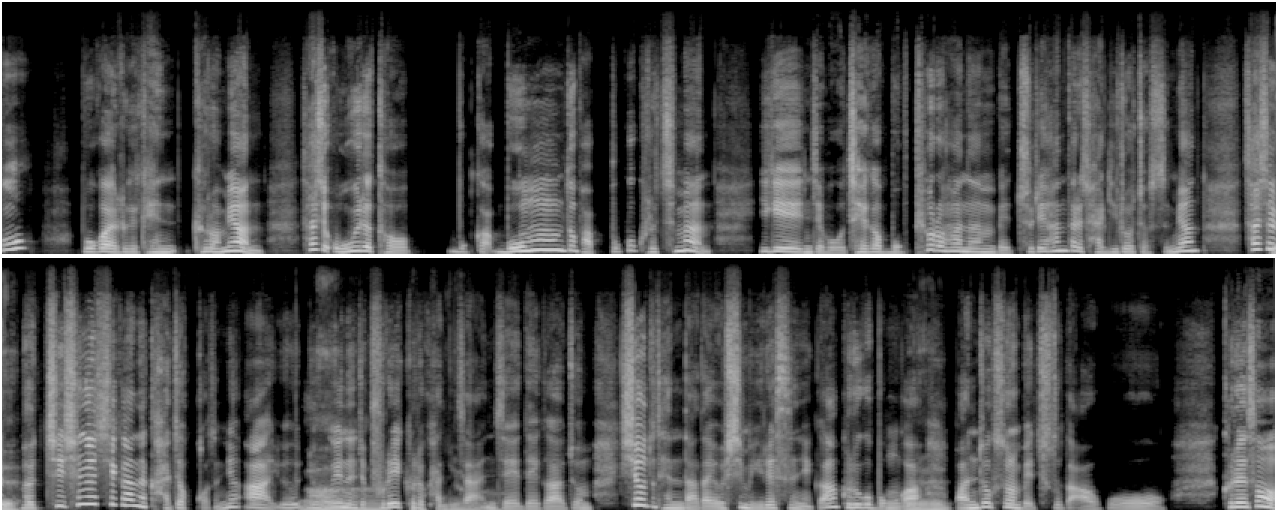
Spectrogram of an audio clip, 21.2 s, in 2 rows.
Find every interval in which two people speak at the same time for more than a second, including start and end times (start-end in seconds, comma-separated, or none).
13.2-14.9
